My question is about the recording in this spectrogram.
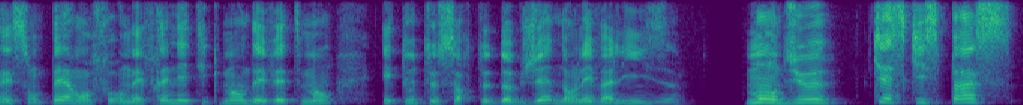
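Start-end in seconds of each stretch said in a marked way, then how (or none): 5.0-6.8 high, louder startled outcry; startled girl exclaiming; alarmed cry. A narrator's reading. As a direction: cry out in shock at what you see. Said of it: "s'écria-t-elle".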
